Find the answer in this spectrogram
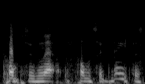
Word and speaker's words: Compsognathus: That's how you say it's Compsognathus, by the way.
